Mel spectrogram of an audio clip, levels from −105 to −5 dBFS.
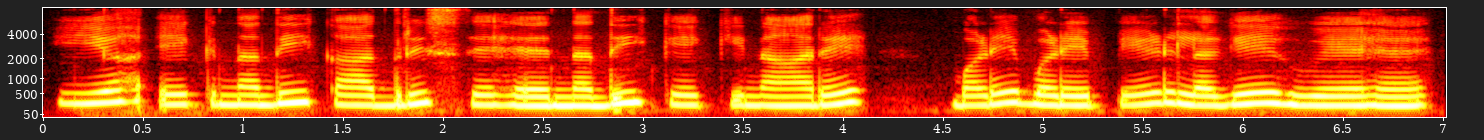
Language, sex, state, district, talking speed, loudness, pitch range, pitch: Hindi, female, Jharkhand, Palamu, 130 wpm, -12 LUFS, 220-265 Hz, 235 Hz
